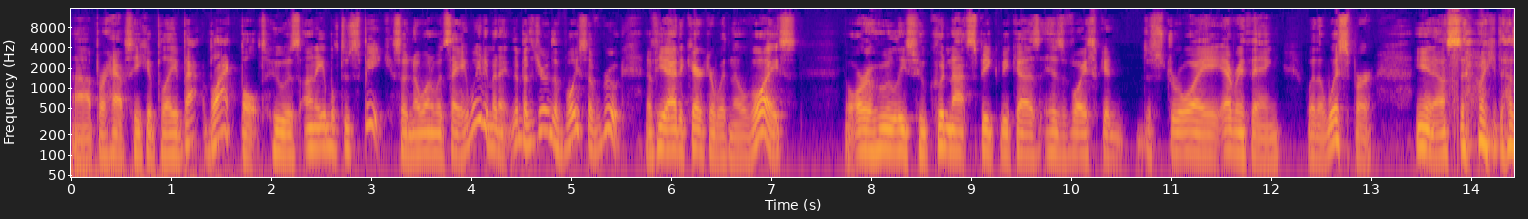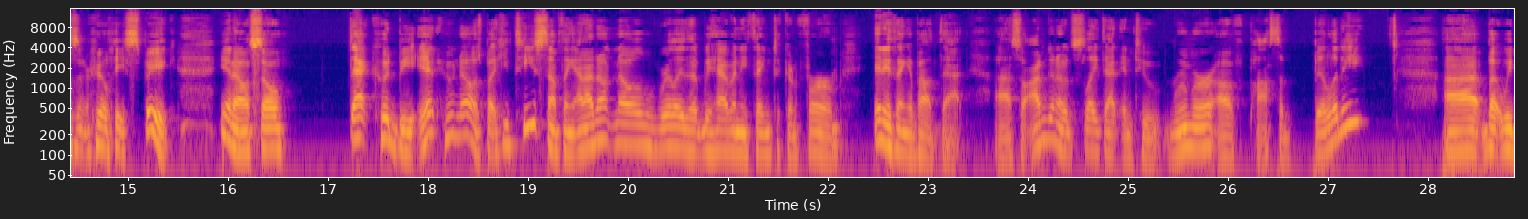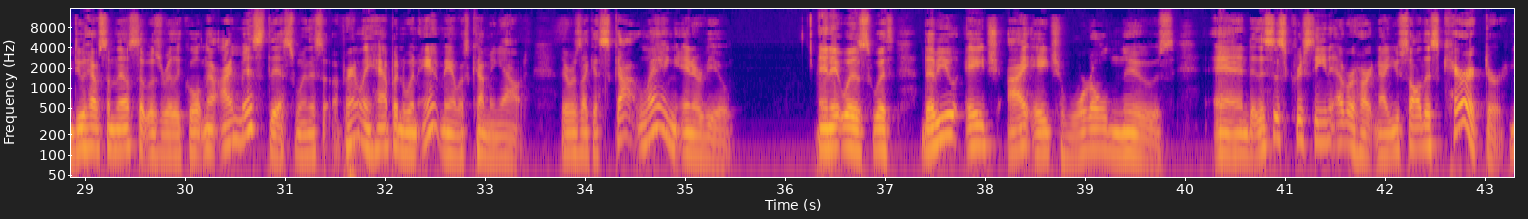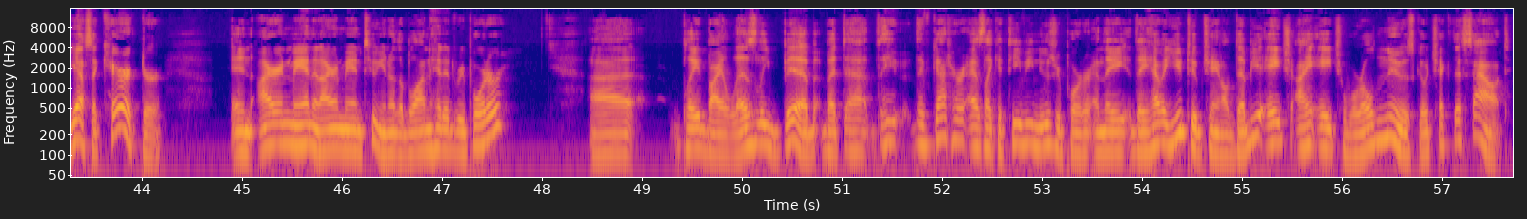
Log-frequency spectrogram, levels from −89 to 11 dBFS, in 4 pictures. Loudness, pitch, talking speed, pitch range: -16 LUFS, 115 Hz, 205 wpm, 105-130 Hz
